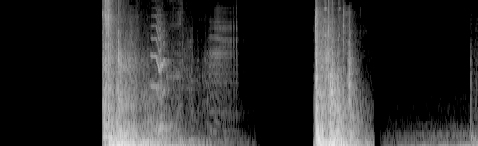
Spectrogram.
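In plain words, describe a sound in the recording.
A heavy door creaks open and thuds.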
